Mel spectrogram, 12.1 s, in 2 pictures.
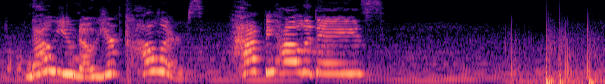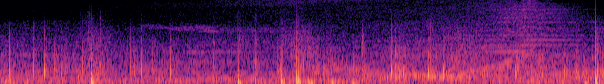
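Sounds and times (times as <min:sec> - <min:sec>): background music: 0:00.0 - 0:12.0
fireworks bangs and crackles: 0:05.1 - 0:12.0.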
